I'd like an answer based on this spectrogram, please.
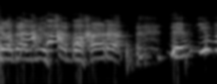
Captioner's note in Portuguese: risos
